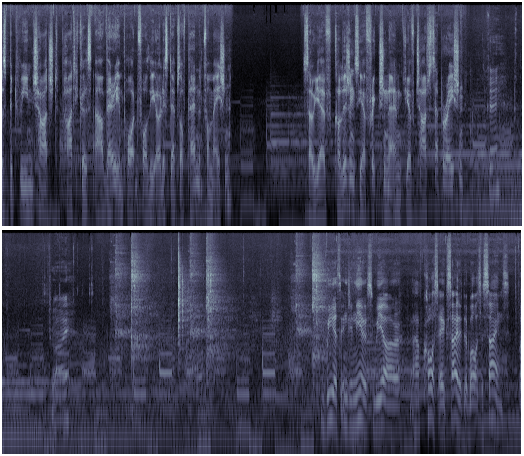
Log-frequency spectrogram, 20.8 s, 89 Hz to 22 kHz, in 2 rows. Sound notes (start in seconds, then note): 12.6 machine clacks; 13.5 experimental music continues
